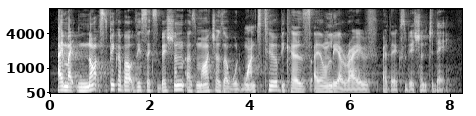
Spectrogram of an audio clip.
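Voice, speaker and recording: Speaking at a moderate pace with hardly any pauses, a man with a non-native accent uses a medium pitch with very wide pitch swings. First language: not English. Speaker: artist and academic. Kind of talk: artist talk. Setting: gallery talk with live audience.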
